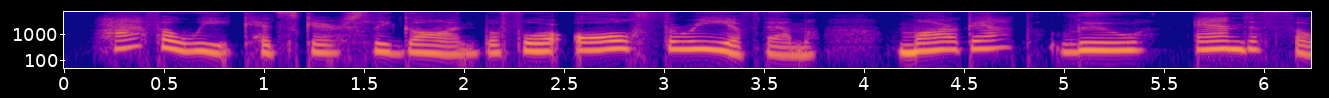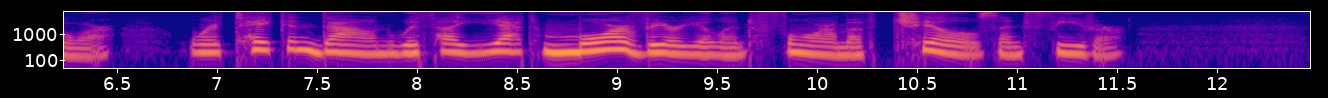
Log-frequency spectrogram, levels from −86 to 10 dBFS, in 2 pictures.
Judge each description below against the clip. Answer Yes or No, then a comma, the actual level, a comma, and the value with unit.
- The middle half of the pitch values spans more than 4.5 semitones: Yes, average, 5.2 semitones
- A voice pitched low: No, high, 215 Hz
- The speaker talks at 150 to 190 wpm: No, slow, 135 wpm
